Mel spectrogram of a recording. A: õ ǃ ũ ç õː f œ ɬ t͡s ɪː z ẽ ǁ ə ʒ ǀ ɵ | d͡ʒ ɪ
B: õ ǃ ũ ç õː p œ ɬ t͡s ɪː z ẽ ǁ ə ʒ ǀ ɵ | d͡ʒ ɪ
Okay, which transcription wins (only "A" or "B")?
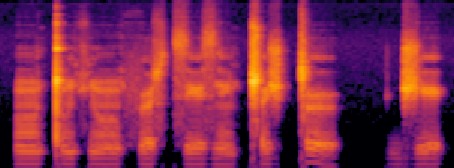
A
